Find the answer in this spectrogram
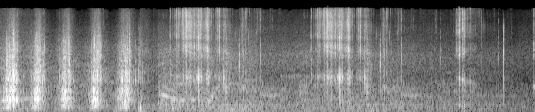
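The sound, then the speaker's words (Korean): Glutinous rice gangjeong, a crunchy traditional Korean sweet, is mixed by hand in a confectionery workshop. A run of regular crunchy bursts gives way to continuous rustling and crackling, with a few sharper crunches. “찹쌀 강정 좀 섞어주세요.”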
